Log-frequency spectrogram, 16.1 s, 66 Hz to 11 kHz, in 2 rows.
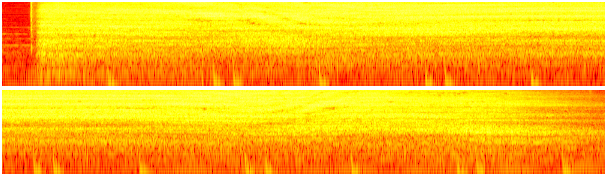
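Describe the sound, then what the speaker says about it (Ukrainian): A compressor on a flow bench blows air through a stock Dodge Viper SRT-10 8.3-litre cylinder head intake port at 12.5 mm valve lift: a loud, steady rushing roar starts abruptly and holds before easing off at the end. "Включаємо компресор."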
